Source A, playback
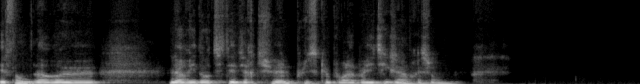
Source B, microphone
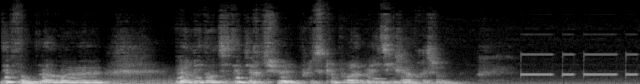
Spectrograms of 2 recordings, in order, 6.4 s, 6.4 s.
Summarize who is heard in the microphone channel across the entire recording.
echo only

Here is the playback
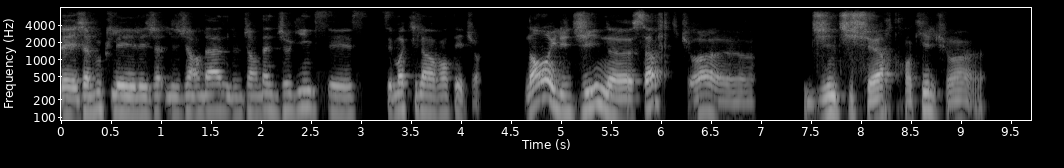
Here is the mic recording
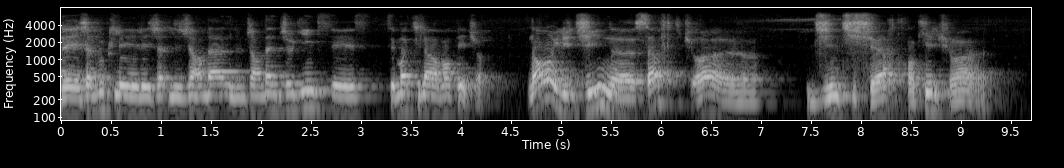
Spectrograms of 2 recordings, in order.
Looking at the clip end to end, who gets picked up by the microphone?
echo only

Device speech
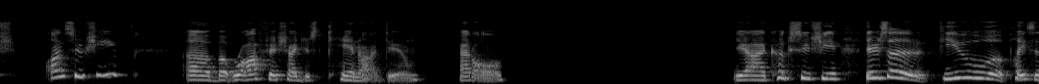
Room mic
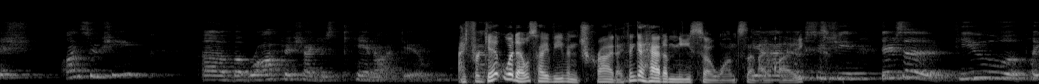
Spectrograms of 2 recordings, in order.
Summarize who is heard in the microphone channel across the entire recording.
both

